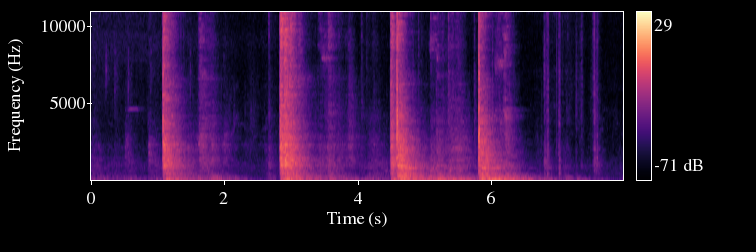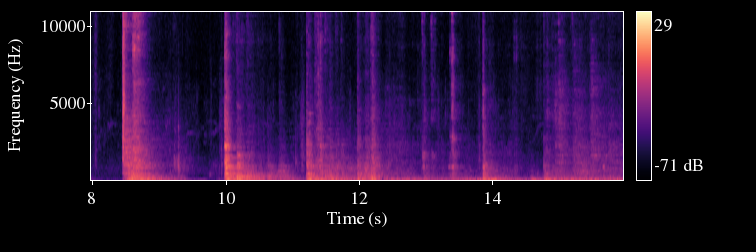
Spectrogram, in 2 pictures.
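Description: Welded wire mesh clanking and rattling as it is cut and bent with hand tools. About seven sharp metallic hits come a second or two apart, each with a short jangling decay, followed by weaker ones near the end.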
